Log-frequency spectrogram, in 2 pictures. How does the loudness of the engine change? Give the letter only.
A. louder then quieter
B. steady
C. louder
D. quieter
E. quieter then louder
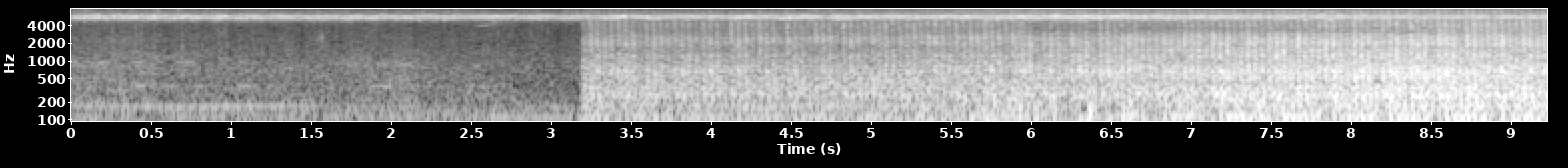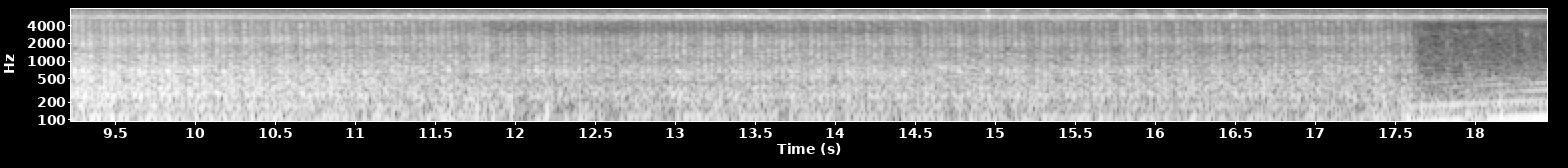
A.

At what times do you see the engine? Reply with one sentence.
You can hear the engine from 3.1 to 18.4 s.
